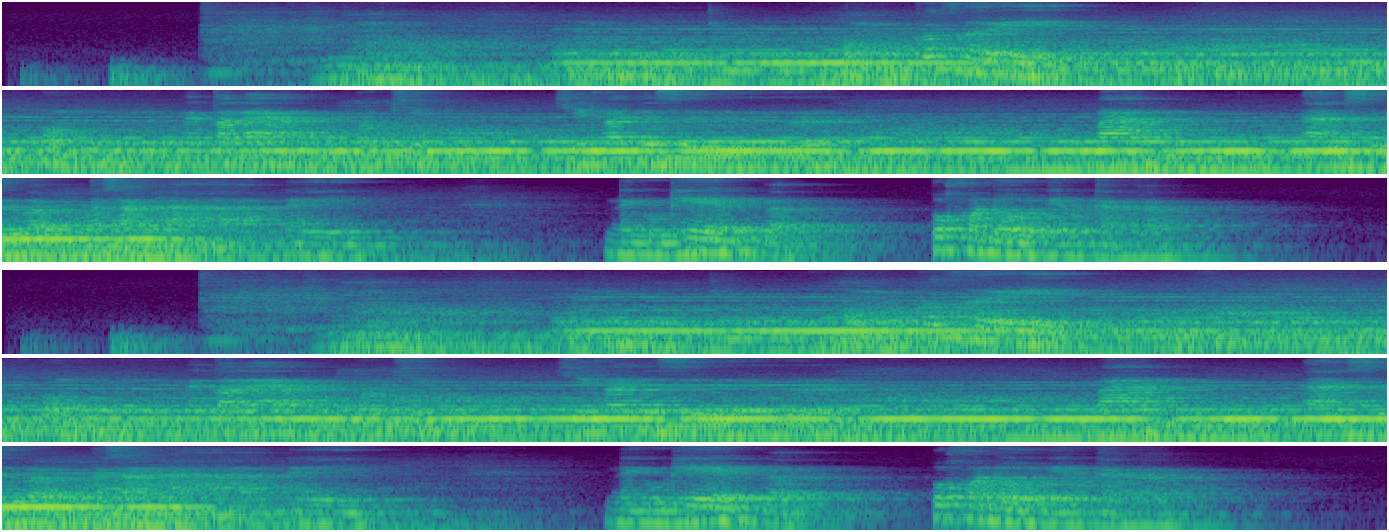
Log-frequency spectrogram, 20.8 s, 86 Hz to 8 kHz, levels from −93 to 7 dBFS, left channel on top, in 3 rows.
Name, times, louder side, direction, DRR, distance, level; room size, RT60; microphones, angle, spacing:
sound 1, 1.0-16.4, equal, 65° right, 0.8 m, -30 dB
voice 1, 1.5-2.2 2.8-3.4 4.2-5.4 7.1-9.1 9.7-11.1 12.3-13.0 13.4-15.6 16.8-17.8 18.5-19.7, left 1 dB, 65° left, -3 dB, 0.5 m, -22 dB
sound 2, 2.7-14.7, equal, 15° right, 0.7 m, -17 dB
2.4 x 2.1 x 3.0 m, 1.3 s
head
